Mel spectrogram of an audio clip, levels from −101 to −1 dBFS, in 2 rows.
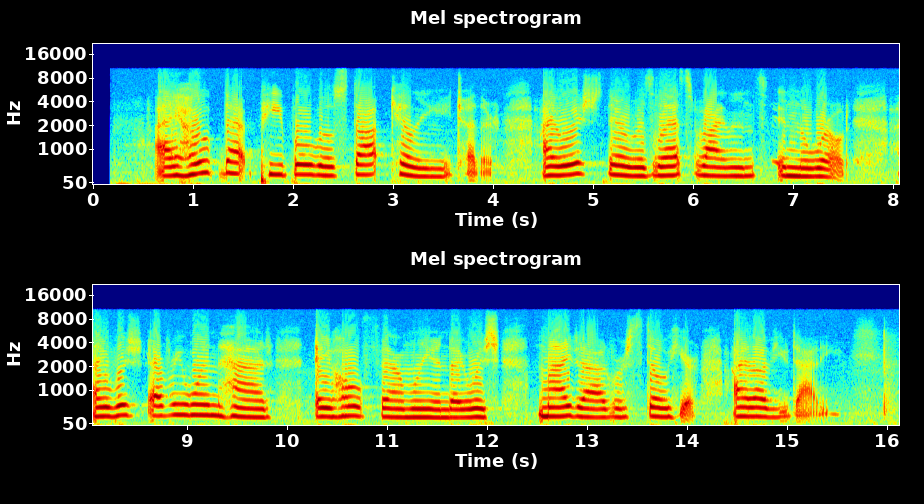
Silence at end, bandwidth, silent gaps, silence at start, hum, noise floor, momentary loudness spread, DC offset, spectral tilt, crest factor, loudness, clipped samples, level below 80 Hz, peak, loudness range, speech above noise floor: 0.05 s; 10 kHz; none; 0.25 s; none; -29 dBFS; 11 LU; 0.3%; -6.5 dB/octave; 8 dB; -8 LUFS; 2%; -40 dBFS; 0 dBFS; 2 LU; 21 dB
